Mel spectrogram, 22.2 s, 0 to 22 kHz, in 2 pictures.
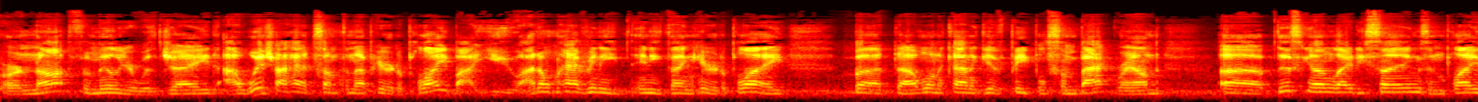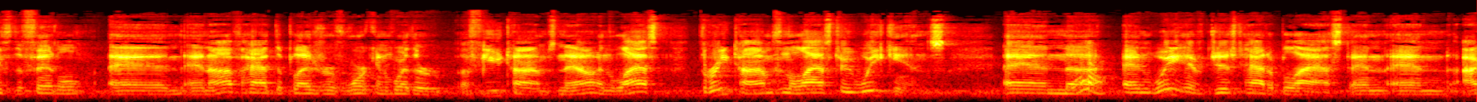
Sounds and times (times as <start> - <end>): Radio: 0.0 - 22.1
Speech: 0.0 - 22.1.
